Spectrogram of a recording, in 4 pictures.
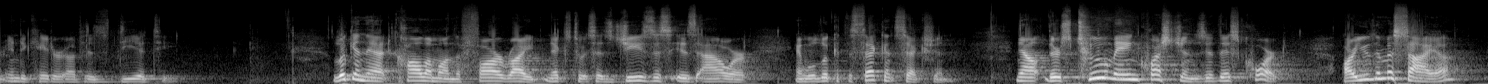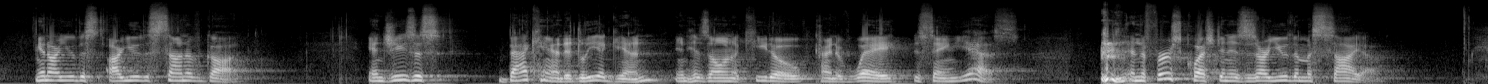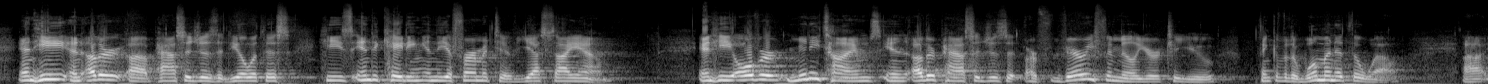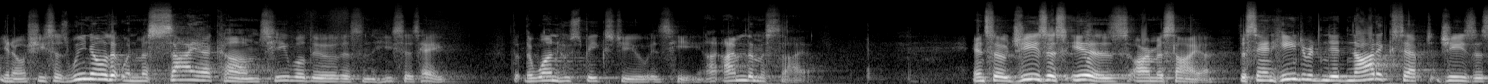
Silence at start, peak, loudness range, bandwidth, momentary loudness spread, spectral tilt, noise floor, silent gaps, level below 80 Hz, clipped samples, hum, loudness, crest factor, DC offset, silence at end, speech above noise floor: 0 s; 0 dBFS; 7 LU; 16.5 kHz; 13 LU; -5.5 dB/octave; -52 dBFS; none; -52 dBFS; under 0.1%; none; -15 LUFS; 16 dB; under 0.1%; 0 s; 38 dB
